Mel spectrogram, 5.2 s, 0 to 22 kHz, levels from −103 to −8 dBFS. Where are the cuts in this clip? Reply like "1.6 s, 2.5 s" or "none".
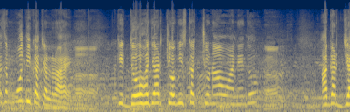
1.3 s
